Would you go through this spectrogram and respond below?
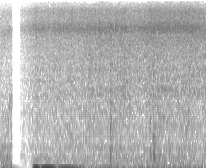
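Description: Tomatoes cook in a kadai with a steady, close sizzle and crackle, starting after a brief clatter and continuing evenly with no talking.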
